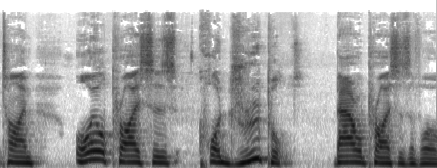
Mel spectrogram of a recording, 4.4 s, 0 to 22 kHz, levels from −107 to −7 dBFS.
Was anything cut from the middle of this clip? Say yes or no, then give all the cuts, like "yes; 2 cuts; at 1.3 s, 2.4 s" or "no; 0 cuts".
no; 0 cuts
